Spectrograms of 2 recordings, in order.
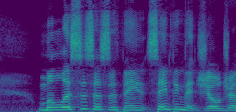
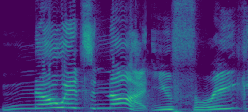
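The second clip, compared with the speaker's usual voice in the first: much higher, louder, slow exasperated retort; exasperated outburst; 9 semitones higher, 5 dB louder than usual. Retold or imitated. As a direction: fire back in disbelief. Holly snapping back at Jill.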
